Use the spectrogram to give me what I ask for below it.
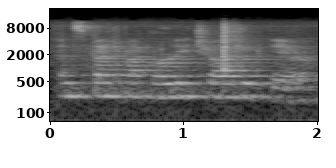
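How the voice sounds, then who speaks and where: A woman's voice: on the high side, steady tone, normal speed, background noise. Woman, 50s, candidate at a forum; earnest with dry humor; recorded from far off in an echoey room. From India and Pakistan. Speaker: political candidate. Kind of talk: campaign speech.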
